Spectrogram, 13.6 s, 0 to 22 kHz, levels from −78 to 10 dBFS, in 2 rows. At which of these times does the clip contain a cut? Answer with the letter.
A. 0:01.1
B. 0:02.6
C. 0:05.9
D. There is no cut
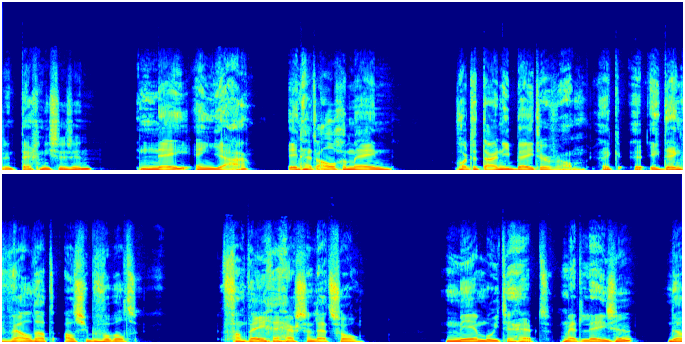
D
